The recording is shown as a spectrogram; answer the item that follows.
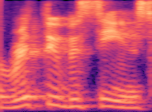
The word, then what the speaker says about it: Ritu Bhasin: And so I think, but I go by the Indian pronunciation, so Ritu Bhasin.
